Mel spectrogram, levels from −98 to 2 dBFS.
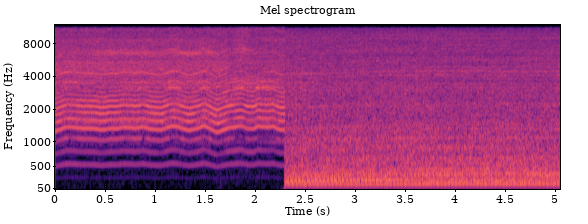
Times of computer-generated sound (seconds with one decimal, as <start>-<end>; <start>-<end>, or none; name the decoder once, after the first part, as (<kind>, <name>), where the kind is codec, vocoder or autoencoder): none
